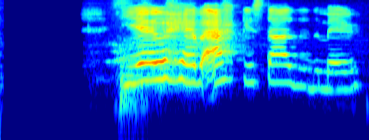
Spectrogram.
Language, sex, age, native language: Icelandic, female, 8, Icelandic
